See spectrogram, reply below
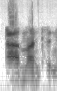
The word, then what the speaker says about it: Munson: Munson? That's how he pronounces it, right? Munson? – Munson, yeah.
